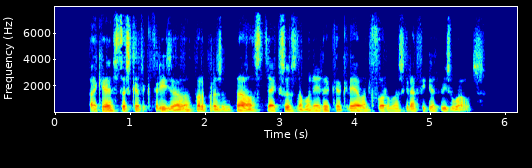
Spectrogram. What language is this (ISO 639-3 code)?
cat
